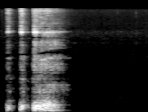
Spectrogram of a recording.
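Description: A man's short wordless vocal grunt: two brief catches of the voice, then a longer low 'mm'-like sound, all within the first second.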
